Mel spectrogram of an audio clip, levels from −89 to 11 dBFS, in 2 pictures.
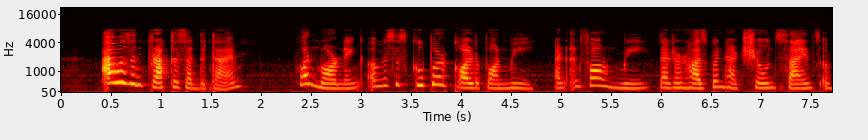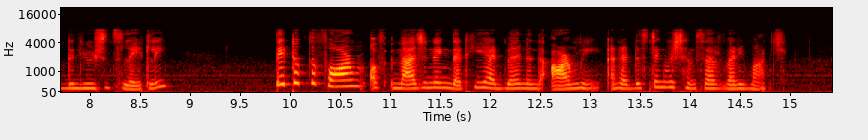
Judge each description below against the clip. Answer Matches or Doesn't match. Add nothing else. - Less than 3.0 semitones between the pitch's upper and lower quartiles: Doesn't match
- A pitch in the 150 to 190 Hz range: Doesn't match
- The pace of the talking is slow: Doesn't match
